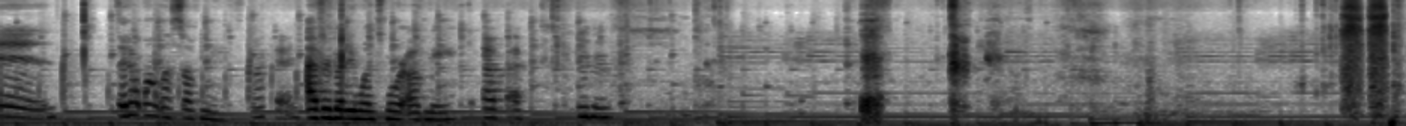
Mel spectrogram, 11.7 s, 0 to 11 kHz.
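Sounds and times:
speech: 0.5s - 5.4s, 7.2s - 7.4s
person sniffing into a video game headset microphone: 11.1s - 11.7s.

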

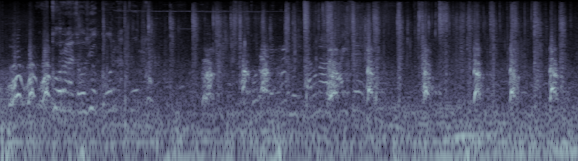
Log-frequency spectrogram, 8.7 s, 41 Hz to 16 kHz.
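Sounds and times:
short sharp dog barks: 0.1s - 0.9s, 2.1s - 8.5s
speech: 0.8s - 7.4s.

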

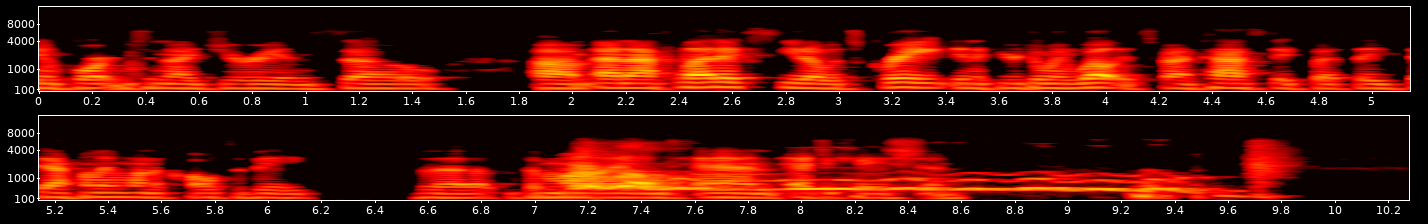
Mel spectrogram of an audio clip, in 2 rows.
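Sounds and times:
speech: 0.0s - 8.6s, 9.2s - 9.8s
dog whining and yipping: 7.2s - 9.7s.

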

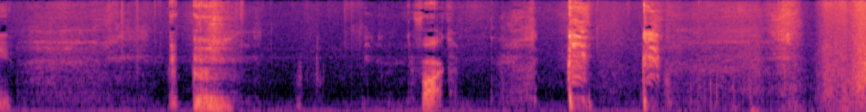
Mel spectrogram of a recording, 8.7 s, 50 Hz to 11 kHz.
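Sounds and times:
person coughing up morning phlegm: 1.7s - 2.4s, 5.6s - 6.7s
throat-clearing of morning phlegm: 1.7s - 2.5s
speech: 4.2s - 4.6s.

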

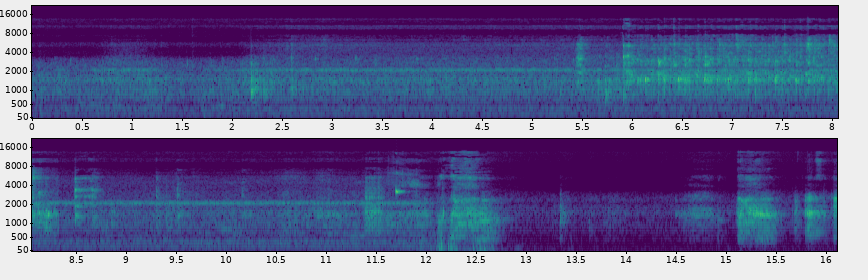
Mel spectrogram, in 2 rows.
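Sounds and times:
low hum: 0.0s - 16.0s
person coughing from smoking cannabis: 12.1s - 12.9s, 15.1s - 15.6s
throat clearing from smoking cannabis: 12.1s - 12.9s, 15.1s - 15.6s.

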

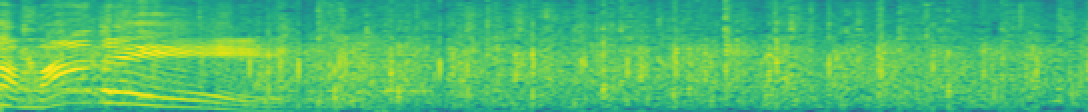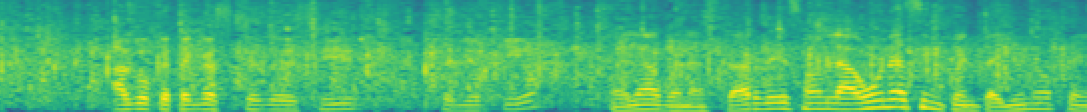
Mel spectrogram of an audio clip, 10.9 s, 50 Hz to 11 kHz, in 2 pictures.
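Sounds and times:
applause: 0.0s - 10.8s
speech: 6.0s - 10.8s.

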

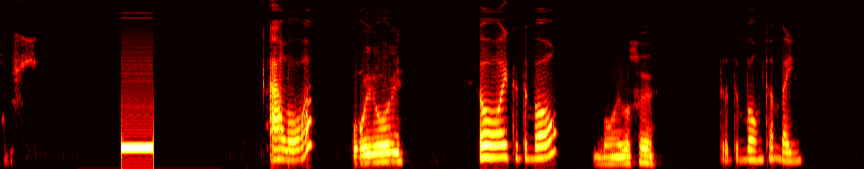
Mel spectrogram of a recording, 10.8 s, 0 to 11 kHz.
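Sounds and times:
telephone ringing tone while placing a call: 1.5s - 2.0s
speech: 3.4s - 5.1s, 6.0s - 8.3s, 9.0s - 10.1s.

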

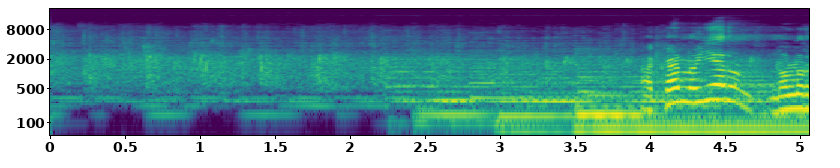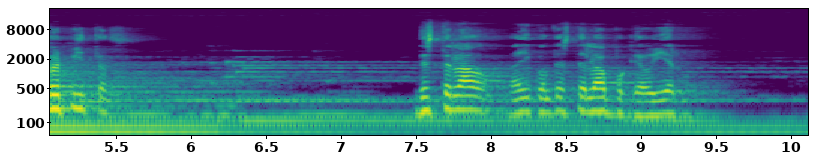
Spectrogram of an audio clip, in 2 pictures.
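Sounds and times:
crowd applauding with dense steady clapping: 0.0s - 5.4s
speech: 4.0s - 5.7s, 7.5s - 9.4s.

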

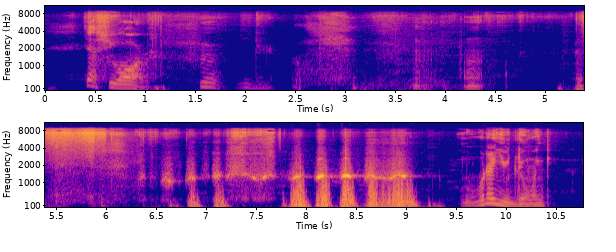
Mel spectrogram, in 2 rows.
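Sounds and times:
speech: 0.4s - 2.2s, 5.3s - 5.8s, 6.6s - 10.5s
person whistling: 6.5s - 9.3s.

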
